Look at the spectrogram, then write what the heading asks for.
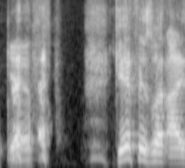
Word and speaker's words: GIF: Hard G all the way, GIF.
